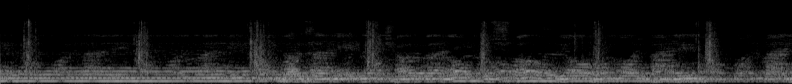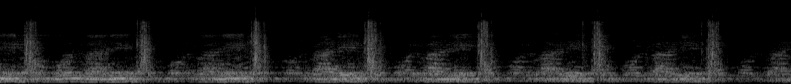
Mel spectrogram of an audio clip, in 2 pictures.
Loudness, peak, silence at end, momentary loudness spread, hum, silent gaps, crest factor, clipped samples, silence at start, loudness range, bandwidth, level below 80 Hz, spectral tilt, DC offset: -36 LUFS; -24 dBFS; 0 s; 10 LU; none; none; 12 dB; under 0.1%; 0 s; 5 LU; 16 kHz; -76 dBFS; -6.5 dB/octave; under 0.1%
